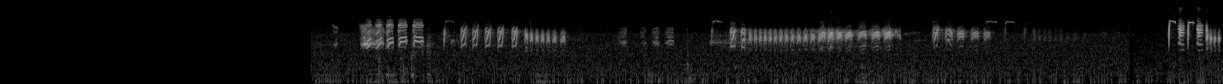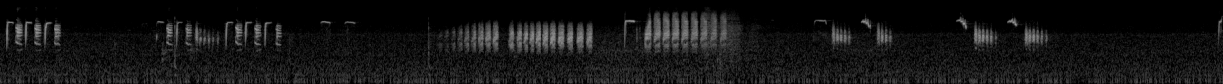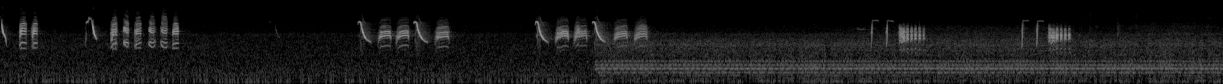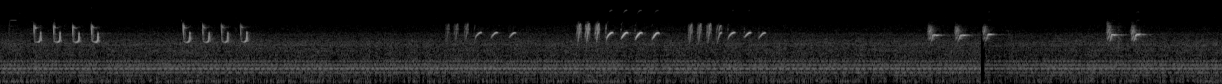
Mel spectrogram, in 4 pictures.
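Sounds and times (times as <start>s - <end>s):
bird buzzy rasps: 3.3s - 5.7s, 29.8s - 48.9s
bird ticking calls: 13.8s - 15.8s, 29.8s - 31.0s, 32.9s - 34.0s, 34.6s - 35.8s, 36.7s - 39.4s, 41.0s - 44.5s, 47.7s - 48.2s.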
